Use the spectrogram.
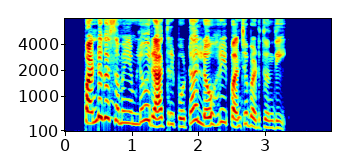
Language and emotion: Telugu, neutral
